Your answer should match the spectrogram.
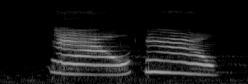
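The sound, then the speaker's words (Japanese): A person imitates a pet cat greeting its owner at the front door, giving two drawn-out meows in a row with a short pause between them, clear against a quiet background. “先ほどからね、ちゃんと練習に勤しんでた猫のモノマネがね、バッチリです”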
